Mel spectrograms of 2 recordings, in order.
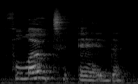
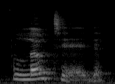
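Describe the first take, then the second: First: It is stretched out with a clear T. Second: The same.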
